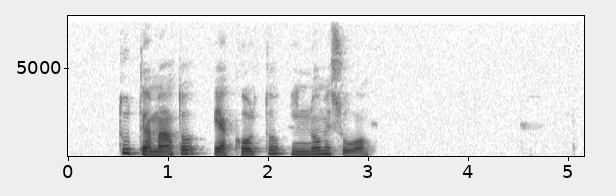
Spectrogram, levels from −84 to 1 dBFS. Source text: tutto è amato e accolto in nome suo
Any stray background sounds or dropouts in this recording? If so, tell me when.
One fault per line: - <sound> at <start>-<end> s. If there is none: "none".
none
